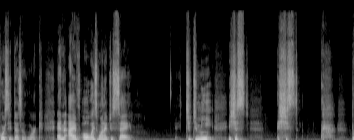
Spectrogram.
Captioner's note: sighs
